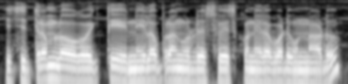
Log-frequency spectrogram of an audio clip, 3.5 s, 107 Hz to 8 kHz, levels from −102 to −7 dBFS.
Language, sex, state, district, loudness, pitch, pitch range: Telugu, male, Telangana, Mahabubabad, -14 LUFS, 115 Hz, 115-125 Hz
